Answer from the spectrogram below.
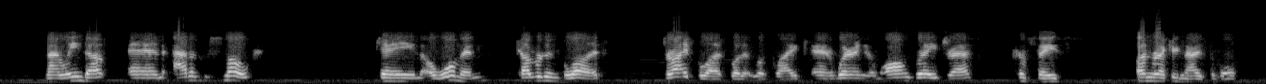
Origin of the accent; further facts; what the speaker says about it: Iowa, United States; I'm from Iowa.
